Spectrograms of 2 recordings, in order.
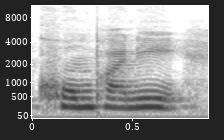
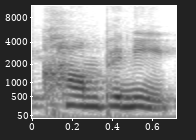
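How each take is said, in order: First: It has a Persian-style pronunciation. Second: It has an English-style pronunciation. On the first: The speaker calls it wrong. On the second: The speaker calls it right.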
